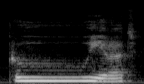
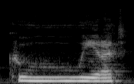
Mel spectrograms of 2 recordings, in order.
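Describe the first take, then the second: Both takes have the same delivery.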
